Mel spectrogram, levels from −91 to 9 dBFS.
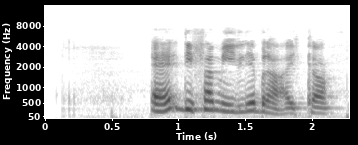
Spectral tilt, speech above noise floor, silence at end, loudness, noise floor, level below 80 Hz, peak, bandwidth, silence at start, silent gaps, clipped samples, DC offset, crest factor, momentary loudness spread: -5.5 dB/octave; 39 dB; 0.15 s; -31 LUFS; -69 dBFS; -74 dBFS; -14 dBFS; 7.6 kHz; 0.8 s; none; under 0.1%; under 0.1%; 18 dB; 7 LU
